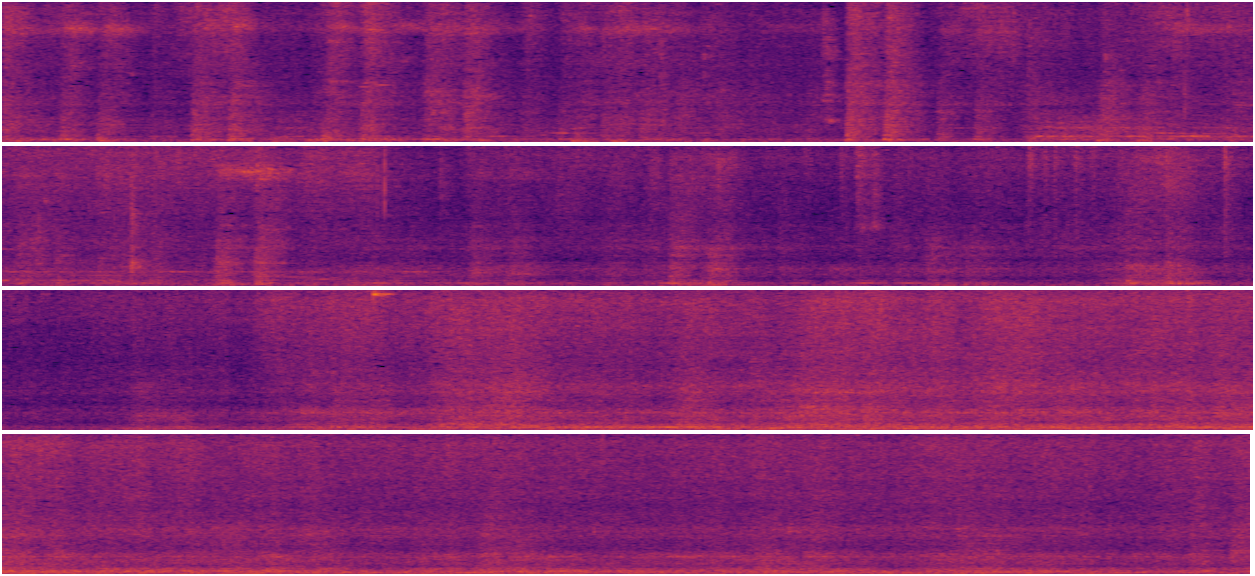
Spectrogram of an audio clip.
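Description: Nankai electric train running, heard from behind the driver's cab. Its wheels click repeatedly over a set of points during the first half, then from about halfway it gives a louder, steadier running rumble inside the covered station approach.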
